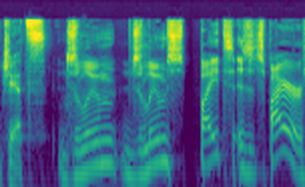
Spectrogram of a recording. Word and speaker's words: Gits: I don't like doing this too much, but the Gloomspire Gits. Please, it's pronounced Gloomspite Jits.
